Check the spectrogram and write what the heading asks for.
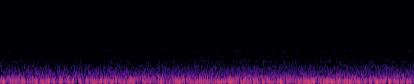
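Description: Steady low rumble of background room noise with no speech, even throughout, with a faint thin steady tone above it.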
